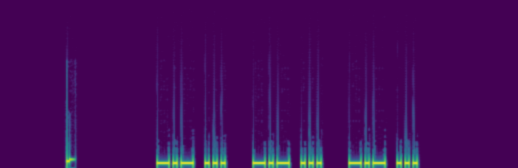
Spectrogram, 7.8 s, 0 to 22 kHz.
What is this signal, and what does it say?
Morse code, heard as a keyed tone, about 20 wpm, 700 Hz. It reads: KS KS KS
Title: US States Repeated 3x 20wpm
